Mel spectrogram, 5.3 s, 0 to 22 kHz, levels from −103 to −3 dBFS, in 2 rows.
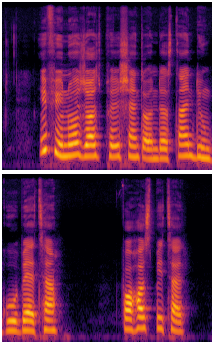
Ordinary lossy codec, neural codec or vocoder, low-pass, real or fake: none; none; 19.8 kHz; real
